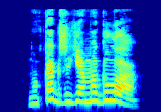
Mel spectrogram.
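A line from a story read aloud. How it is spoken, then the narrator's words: Babbling. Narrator (Russian): лепетала Виктория Валентиновна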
